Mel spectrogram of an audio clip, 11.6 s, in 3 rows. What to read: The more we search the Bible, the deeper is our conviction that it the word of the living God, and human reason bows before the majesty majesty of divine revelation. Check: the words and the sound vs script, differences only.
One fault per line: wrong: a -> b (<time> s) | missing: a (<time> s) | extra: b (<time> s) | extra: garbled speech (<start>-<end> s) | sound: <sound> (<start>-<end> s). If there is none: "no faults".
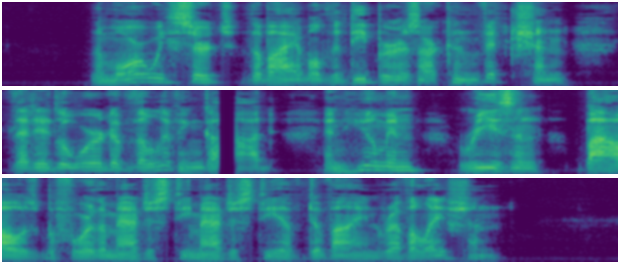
sound: dropout (5.2-5.3 s)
